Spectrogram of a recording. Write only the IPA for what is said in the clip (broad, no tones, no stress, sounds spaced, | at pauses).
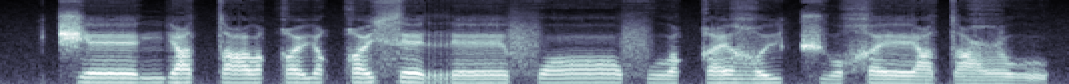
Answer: t͡ʃ ɛː ŋ e tˤ oː q yː q y s ɛ r ɛː f ɔː f oː q e ʁ y t͡ʃ u χ ɛː tˤ u ʕ o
